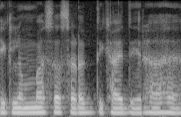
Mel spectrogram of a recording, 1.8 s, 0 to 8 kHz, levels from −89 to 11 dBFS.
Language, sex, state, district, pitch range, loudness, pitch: Hindi, male, Uttarakhand, Tehri Garhwal, 120-125 Hz, -13 LUFS, 120 Hz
